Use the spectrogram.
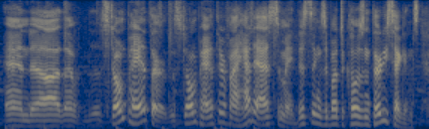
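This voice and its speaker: A man hosting a casual auction livestream, chatty and excitable as he rambles to his chat, with a mild impediment on sh and ch sounds. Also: a little high, fairly quick, soft background music. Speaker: livestream host reacting to an online auction. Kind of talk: casual live stream commentary.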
